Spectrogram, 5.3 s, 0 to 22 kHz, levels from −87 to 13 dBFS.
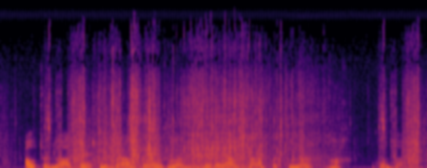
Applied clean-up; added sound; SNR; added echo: none; Crumpling, crinkling; 0 dB; none.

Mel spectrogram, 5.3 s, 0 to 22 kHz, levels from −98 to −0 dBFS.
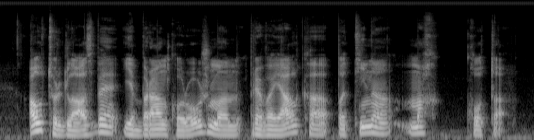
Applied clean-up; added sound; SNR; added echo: none; none; none; none.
